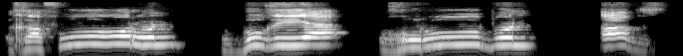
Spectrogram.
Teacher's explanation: इनको अदा करते वक्त थोड़ी सी खराश होती है। मिसाल गी गु, अब देखिए थोड़ी सी मैं खराश अदा कर रहा हूं।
